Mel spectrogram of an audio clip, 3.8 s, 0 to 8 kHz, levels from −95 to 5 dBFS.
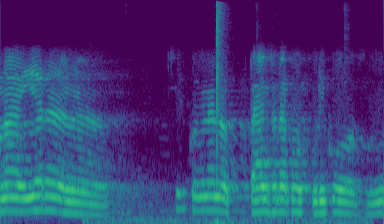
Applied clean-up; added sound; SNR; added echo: none; Hands; 19 dB; reverberation time 1.4 s.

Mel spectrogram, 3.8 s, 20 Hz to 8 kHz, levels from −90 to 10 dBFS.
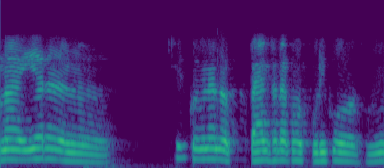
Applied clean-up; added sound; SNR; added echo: neural mask model DeepFilterNet 3.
